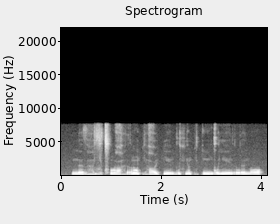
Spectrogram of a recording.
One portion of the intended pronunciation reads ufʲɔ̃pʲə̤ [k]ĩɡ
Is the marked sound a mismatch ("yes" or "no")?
no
